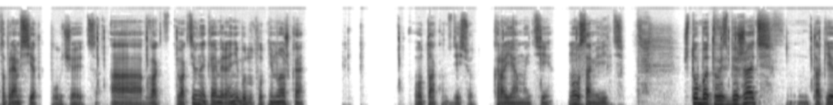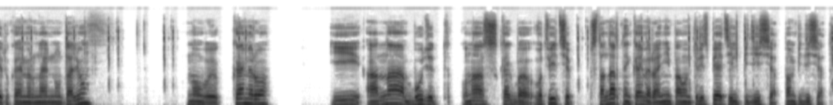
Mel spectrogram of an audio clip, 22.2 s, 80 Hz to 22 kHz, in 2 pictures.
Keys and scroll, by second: 4.8 ctrl+2, 8.0 ctrl+2, 12.2 Delete.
